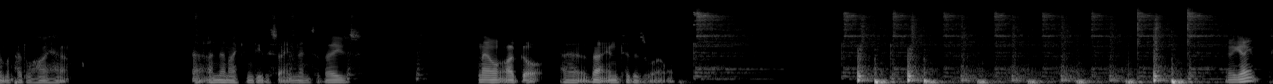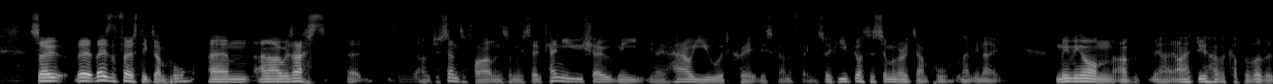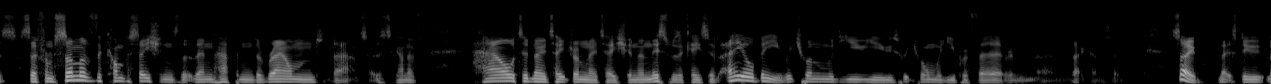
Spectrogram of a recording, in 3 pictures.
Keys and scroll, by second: 0.6 6, 0.8 space, 5.2 Escape, 7.4 p, 12.1 space.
